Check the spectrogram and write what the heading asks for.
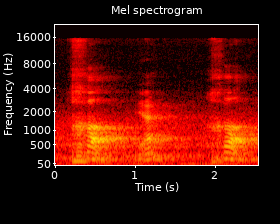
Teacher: pada saat kha-nya berbaris fathah dibaca menebal ataupun tebal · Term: kha tebal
